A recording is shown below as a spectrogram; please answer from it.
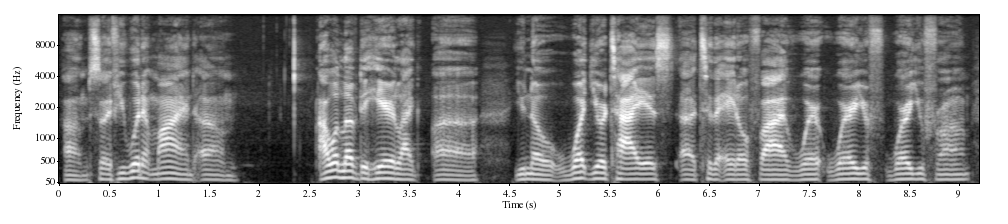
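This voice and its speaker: A hyped, chatty man hosting a laid-back radio interview, piling on fillers and cheering his guest on. His voice sits low, and the recording is dry and close with no room sound. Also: fairly even intonation, unhurried, dry recording. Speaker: radio show host. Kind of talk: casual podcast interview.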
